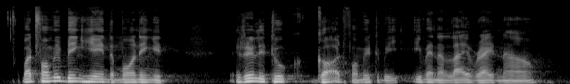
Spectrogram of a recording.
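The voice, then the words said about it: Non-native English accent. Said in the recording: “as you can tell from my accent, I'm not from around here ... it's my accent”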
